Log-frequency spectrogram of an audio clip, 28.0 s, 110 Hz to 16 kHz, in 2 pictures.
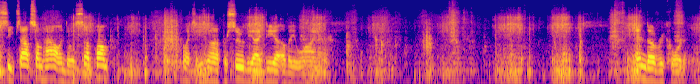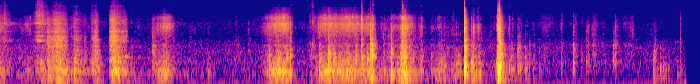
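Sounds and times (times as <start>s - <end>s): equipment rustling and clattering: 0.0s - 17.6s, 18.6s - 27.4s.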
